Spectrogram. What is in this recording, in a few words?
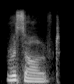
"resolved", Indian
